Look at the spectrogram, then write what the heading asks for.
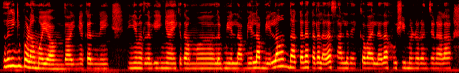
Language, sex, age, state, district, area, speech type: Dogri, female, 18-30, Jammu and Kashmir, Udhampur, rural, spontaneous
